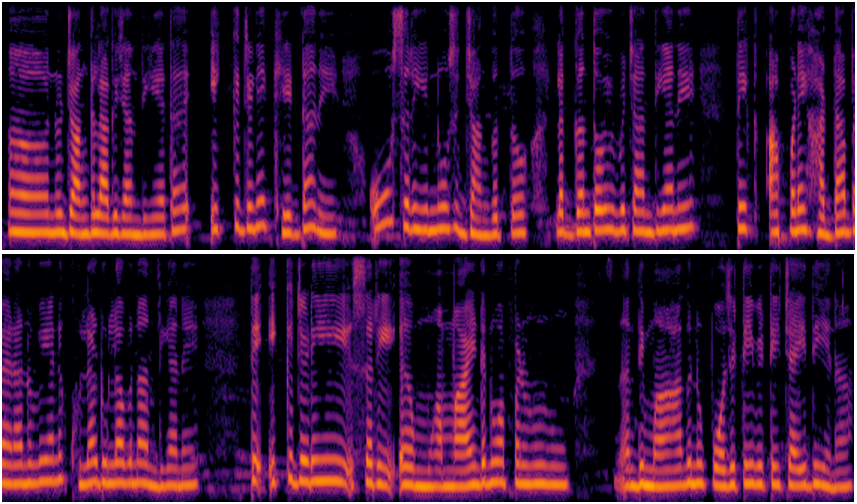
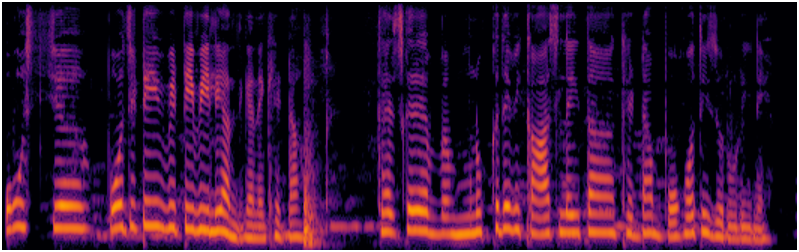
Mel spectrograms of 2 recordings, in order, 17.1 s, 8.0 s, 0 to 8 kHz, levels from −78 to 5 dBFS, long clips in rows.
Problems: continuous background conversations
